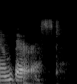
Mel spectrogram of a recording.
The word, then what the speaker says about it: embarrassed: you go embarrassed embarrassed so it's second syllable stress you're going to get that inar embarrassed and it's going to have that long a sound in there Emar bear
